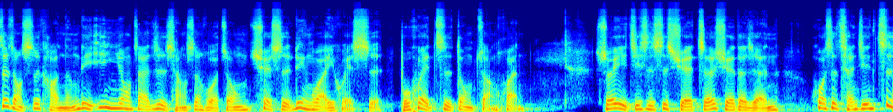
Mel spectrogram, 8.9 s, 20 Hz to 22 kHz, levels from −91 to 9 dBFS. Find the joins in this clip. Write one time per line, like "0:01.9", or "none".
0:03.9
